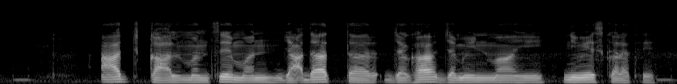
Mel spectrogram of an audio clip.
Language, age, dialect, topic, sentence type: Chhattisgarhi, 18-24, Central, banking, statement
